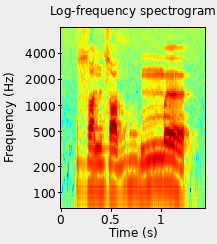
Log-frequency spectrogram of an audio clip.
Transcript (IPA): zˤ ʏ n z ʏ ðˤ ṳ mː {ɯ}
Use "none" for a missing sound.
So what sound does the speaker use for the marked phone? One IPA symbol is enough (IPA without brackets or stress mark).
ə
